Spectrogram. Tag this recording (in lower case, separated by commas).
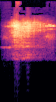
animal, bird, bird call, wild animals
